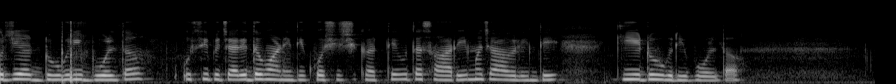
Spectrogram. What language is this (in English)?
Dogri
